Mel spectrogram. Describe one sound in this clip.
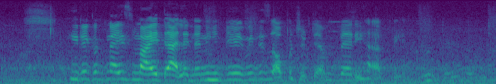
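A young woman speaks emotionally into a nearby microphone.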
